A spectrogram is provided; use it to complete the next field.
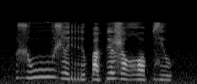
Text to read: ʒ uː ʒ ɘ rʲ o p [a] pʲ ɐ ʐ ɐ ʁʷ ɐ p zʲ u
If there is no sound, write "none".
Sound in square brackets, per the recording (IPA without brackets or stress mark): a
